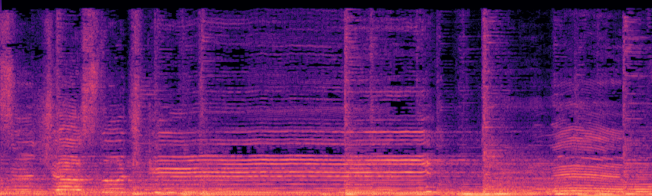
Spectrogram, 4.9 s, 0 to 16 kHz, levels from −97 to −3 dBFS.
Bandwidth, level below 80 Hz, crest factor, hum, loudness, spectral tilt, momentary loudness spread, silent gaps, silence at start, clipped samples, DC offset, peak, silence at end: 16 kHz; -46 dBFS; 14 dB; none; -23 LUFS; -5 dB/octave; 3 LU; none; 0 s; under 0.1%; under 0.1%; -10 dBFS; 0 s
